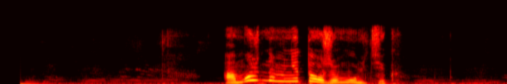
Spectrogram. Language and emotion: Russian, positive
